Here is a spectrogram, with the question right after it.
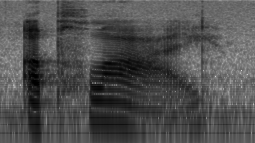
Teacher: In this word, the letter Y stands for the long I sound. The syllable with the long I sound is also the accented syllable.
